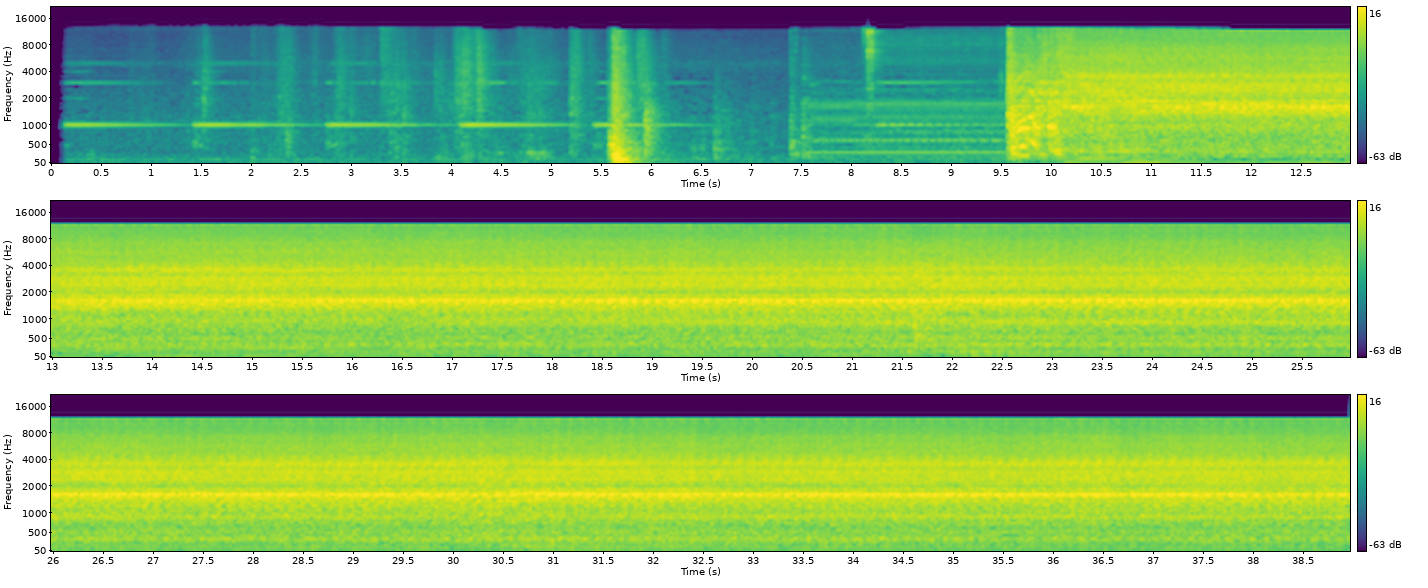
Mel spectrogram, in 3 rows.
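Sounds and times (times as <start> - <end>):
thump: 5.6 - 6.8
car engine starting and idling: 7.4 - 38.9.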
